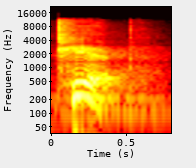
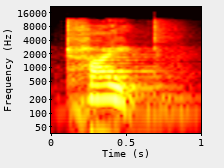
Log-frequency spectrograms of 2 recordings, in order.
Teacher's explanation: You got to make that T with more air.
